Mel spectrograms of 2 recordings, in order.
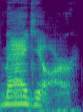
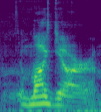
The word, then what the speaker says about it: Magyar: Oh, they apparently said Magyar. – Uh-huh. – And it should be pronounced more like Magyar, something like that.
